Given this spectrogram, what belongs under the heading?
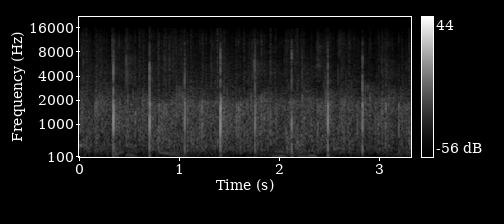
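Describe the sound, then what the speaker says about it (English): Audience members at a Rotary club meeting give a round of applause: faint, sparse clapping from a small group, with a few distinct sharp claps standing out against the quiet room. "We can give a round of applause"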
